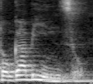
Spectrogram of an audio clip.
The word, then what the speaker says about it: Gabinzu: En latin, Gavino était associé à Gabinius, prononcé Gabinzu, et était également un noble romain.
